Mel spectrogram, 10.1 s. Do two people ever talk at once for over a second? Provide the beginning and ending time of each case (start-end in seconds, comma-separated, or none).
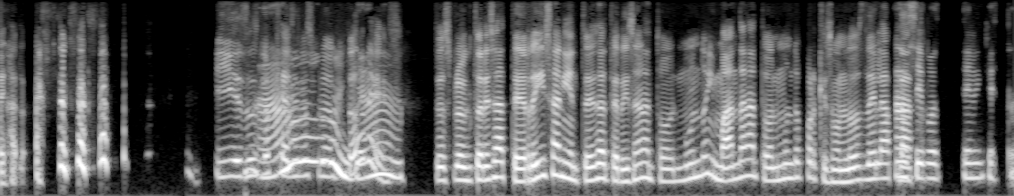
2.6-4.0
